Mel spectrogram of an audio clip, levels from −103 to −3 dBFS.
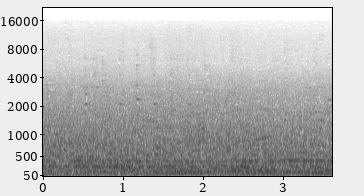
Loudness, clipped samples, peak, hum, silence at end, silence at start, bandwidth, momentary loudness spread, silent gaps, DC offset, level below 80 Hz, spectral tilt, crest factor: -36 LUFS; under 0.1%; -22 dBFS; none; 0 s; 0 s; 14.5 kHz; 2 LU; none; under 0.1%; -52 dBFS; -8.5 dB/octave; 12 dB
